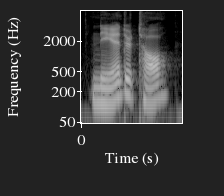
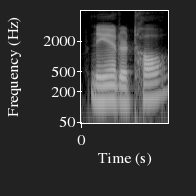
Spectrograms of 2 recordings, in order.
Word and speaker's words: Neanderthal: Neanderthal. Oh, wait, shit. Yeah, if you're not a fucking scholar, it's pronounced Neanderthal, not Neanderthal.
